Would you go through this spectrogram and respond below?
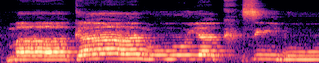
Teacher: Ala qulubihim ma kanu Kata makanu, huruf mimnya dibaca tipis, fathah 2 harokat karena setelahnya ada alif. Huruf kafnya dibaca tipis, fathah 2 harokat karena setelahnya ada alif. Dan huruf nunnya dibaca tipis, dhamma 2 harokat karena setelahnya ada wawu sukun.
